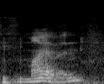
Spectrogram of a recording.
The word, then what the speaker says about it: Milan: That's spelled Milan, but you know the Americans and the English. – Yeah. – They say Milan, and that is the birthplace of Thomas Edison.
